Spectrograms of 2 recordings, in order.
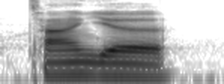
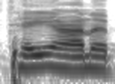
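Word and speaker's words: Teyonah: It's Tayana Paris. – That's not no fucking Tayana. – Anna. That is Tayana. – Yeah. Wait. Tiana. – That is either Tayana or Tiana Paris.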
